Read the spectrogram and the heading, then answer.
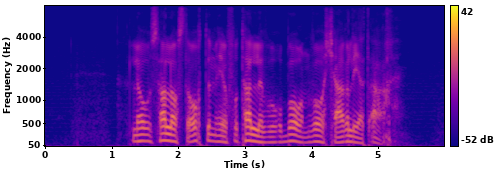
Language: Norwegian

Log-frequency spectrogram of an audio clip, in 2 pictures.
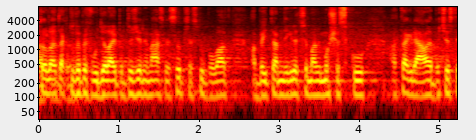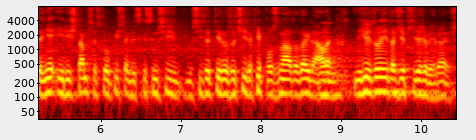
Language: Czech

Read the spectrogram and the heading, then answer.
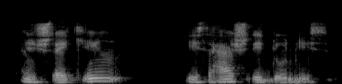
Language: Kabyle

